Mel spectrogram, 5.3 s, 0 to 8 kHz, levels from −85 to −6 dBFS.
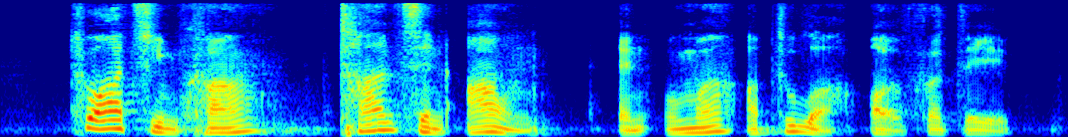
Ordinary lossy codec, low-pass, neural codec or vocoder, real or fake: none; none; codec, 16 kHz, 1.1 kbps, Voila-Tokenizer; fake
